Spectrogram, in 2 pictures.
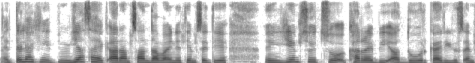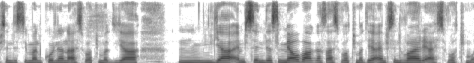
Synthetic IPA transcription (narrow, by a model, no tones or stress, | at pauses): t̪ɐlʲakijasaɦekʰaːɾaːmsaːnd̪ɐʋaːinɐt̪ʰemsɐt̪i | jemʲsut̪ʲsokʰɐɾɐbiad̪uːɾkɐɾijusɐmsind̪ʲɐsimɐnkulʲɐnaːsʲʋot̪ʰmɨt̪ja | jaːɐmsind̪ʲɐsmʲjawbaːɡɐsaːsʲʋot̪ʰmɐt̪jaɐmsind̪ʋaːɾiaːsʲʋot̪ʰmɐt̪̚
